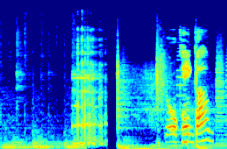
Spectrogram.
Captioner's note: clang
